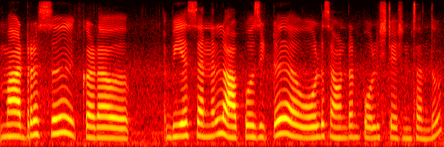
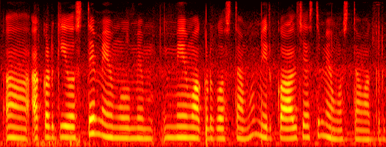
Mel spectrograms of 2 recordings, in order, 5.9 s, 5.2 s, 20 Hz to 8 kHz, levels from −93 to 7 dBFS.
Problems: background sounds at intervals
